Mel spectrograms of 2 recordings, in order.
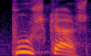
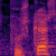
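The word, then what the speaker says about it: Puskás: bien prononcé par fabiion pou cche parce que ça s'écrit P S K a S mais ça se prononce pou cche effectivement surnommé le major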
